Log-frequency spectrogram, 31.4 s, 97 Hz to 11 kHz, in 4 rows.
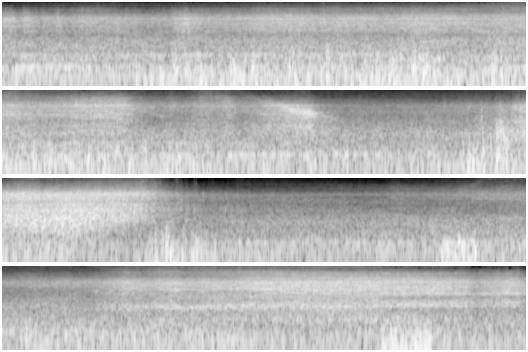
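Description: Hitachi excavator with a 36-metre long-reach boom, its diesel engine and hydraulics running steadily while the boom works. A louder rushing noise rises for about two seconds just past the middle.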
